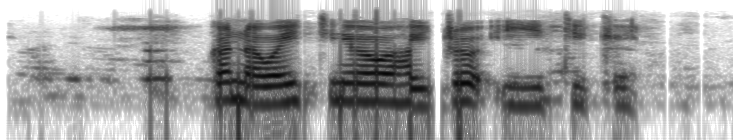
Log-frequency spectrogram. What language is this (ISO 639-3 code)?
kin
